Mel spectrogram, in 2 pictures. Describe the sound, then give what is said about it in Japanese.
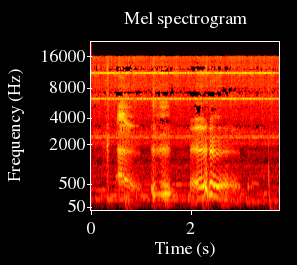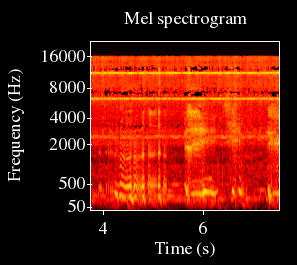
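Alarms ring steadily from a clock, a wall picture and a table through the whole stretch, a persistent high electronic tone, while bursts of vocal sounds rise and fall over it. “また鳴り出した。この忌々しいアラーム。”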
